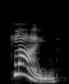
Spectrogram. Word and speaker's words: klein: Klein, small. Remember the EI makes I sound.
